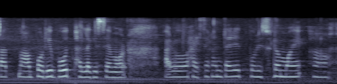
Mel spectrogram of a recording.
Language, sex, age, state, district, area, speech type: Assamese, female, 18-30, Assam, Barpeta, rural, spontaneous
